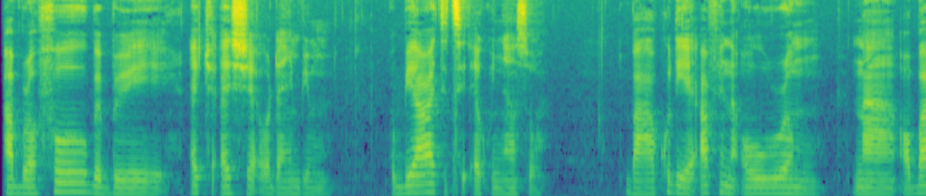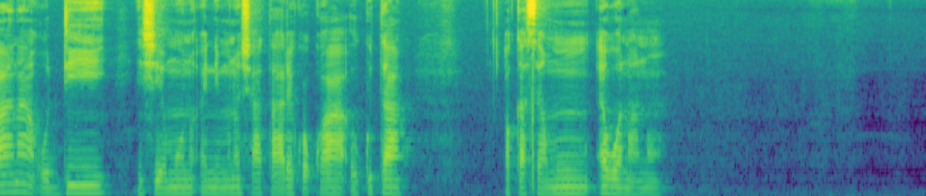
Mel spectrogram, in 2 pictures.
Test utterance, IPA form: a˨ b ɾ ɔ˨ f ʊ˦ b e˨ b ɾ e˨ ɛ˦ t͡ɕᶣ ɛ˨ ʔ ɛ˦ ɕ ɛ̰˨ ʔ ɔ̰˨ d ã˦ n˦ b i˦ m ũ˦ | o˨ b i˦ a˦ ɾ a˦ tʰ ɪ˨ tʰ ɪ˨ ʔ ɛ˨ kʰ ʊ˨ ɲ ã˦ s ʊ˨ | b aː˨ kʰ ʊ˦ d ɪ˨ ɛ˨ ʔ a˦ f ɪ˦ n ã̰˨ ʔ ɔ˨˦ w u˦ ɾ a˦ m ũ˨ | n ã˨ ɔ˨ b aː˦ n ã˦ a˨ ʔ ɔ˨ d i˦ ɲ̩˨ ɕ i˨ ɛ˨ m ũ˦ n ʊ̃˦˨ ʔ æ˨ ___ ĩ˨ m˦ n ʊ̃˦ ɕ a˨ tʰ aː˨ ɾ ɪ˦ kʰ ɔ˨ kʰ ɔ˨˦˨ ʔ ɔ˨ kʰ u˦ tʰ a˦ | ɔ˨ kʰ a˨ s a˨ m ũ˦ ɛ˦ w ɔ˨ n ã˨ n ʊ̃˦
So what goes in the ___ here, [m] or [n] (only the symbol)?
n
